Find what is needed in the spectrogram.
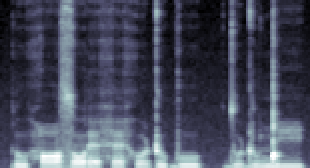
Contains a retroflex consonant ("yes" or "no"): yes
